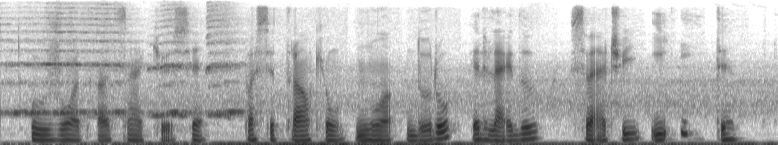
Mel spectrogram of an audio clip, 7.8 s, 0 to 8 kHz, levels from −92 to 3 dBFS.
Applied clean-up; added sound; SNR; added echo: none; Alarm; 5 dB; none.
